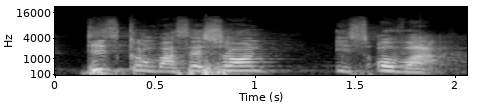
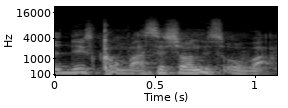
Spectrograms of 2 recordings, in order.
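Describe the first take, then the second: First: Loud, curt mock dismissal; dismissive man. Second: Quieter, quicker mock dismissal; soft mock dismissal. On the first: Preacher imitating men ending a conversation, loud and curt. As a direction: shut the talk down hard. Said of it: "you hear the men say". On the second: Preacher softly repeating the dismissive line, quick. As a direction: toss it off softly.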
